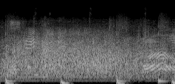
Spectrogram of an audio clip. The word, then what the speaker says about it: Scheveningen: Scheveningen.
